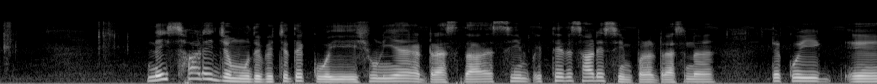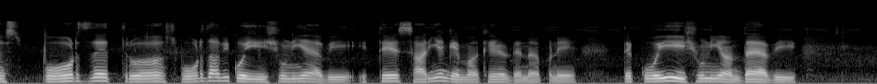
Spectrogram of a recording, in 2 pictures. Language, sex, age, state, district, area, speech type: Dogri, male, 30-45, Jammu and Kashmir, Samba, urban, spontaneous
